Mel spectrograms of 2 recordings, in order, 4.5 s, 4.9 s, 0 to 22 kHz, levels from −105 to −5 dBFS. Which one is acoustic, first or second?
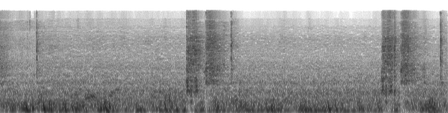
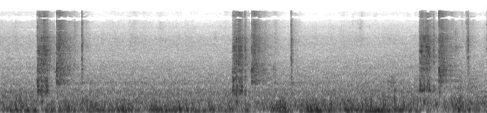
second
